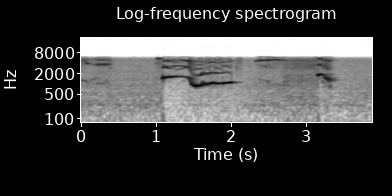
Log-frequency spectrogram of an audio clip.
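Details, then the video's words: Indoor Dachshund Dixie after a Toyota chase commercial: one loud whine that starts high and slides down to a held, wavering note, followed by a fainter whimper and a short yelp. "Dachshund watching Toyota chase commercial"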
